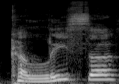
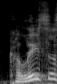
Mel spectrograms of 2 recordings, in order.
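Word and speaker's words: Khalisah: along with an individual by the name of kalisa smith which is spelled k-h-a-l-i-s-a-h hood names kalisa smith who is now 19 years old nobody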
